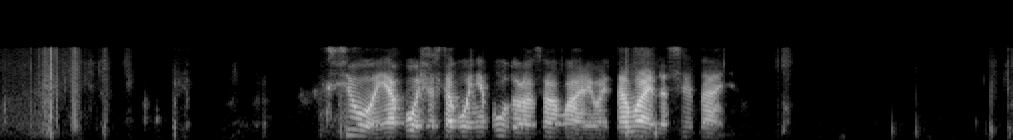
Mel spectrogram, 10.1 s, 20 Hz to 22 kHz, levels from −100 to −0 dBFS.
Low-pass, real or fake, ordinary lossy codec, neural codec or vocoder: 5.4 kHz; fake; none; codec, 16 kHz, 6 kbps, DAC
